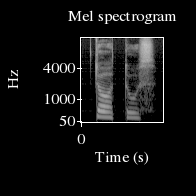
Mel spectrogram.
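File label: "totus", female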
